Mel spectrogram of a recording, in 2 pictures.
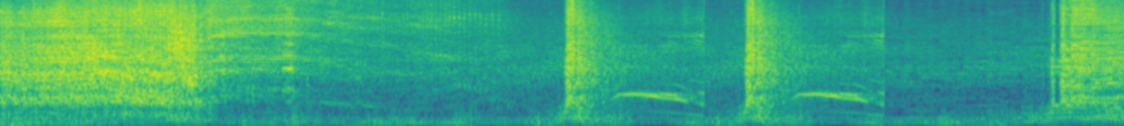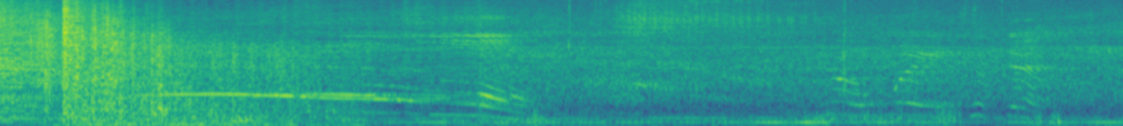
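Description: Electric RC short-course truck, a Traxxas Ford Raptor R, running and crashing. A loud rush at the start, then several sharp impacts as it jumps, lands and tumbles. After each impact comes a whine that falls in pitch as the motor and wheels spin down.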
